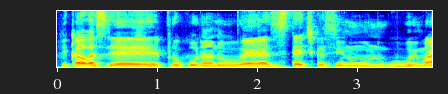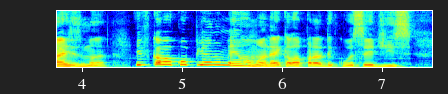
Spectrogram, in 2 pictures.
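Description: A man's ordinary speaking voice, fairly high in pitch, with fairly even intonation, big swings in loudness and a fairly quick pace. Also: hardly any pauses. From Serra, Espírito Santo, Brazil. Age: 20s. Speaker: street artist. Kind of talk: casual chat.

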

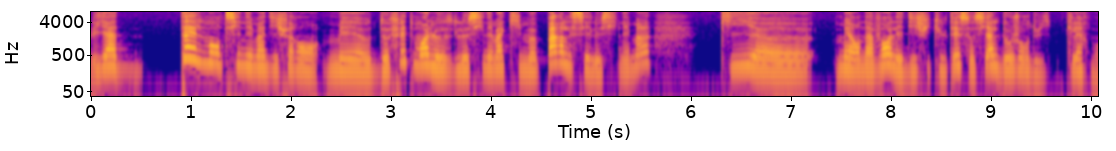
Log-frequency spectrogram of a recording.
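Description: Very clean recording, silent background. A woman speaks fairly slowly at a fairly high pitch with ordinary pitch variation. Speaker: film journalist and TV presenter. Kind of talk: casual interview.

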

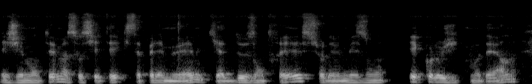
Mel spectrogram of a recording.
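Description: A dark, mellow, somewhat breathy tone with ordinary pitch variation, at a moderate pace, on a very clean recording with a silent background. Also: man, very deep, low pitch for a man. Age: 40s. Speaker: former mountain rescuer, business speaker. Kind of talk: casual interview. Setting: podcast interview. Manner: halting, repeats words.

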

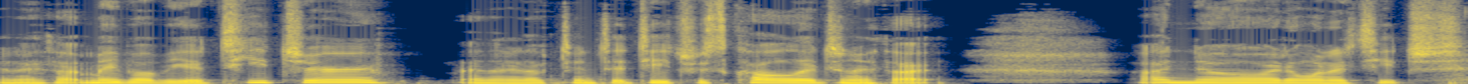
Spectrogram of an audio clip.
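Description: With a Canadian accent, a woman talks very fast in a medium-pitched, dark and mellow tone, her loudness very even and her intonation fairly even, in a very clean, silent recording with a dry, close sound and no echo. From Ontario, Canada. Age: 40s. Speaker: massage therapist. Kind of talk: casual chat. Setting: studio.

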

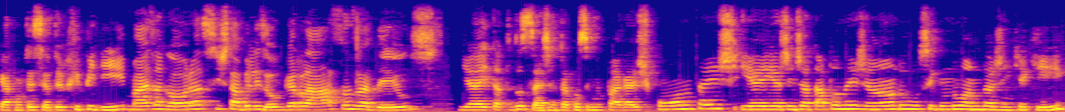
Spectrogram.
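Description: With a Recife accent and a fairly high voice, a woman speaks at a moderate pace with hardly any pauses over noticeable background noise. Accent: Recife (northeastern Brazilian). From Brazil, Recife (Pernambuco). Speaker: immigrant sharing experience. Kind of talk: casual interview chat. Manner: animated.

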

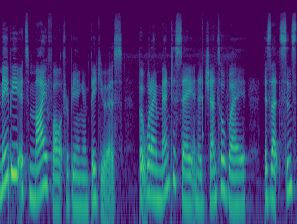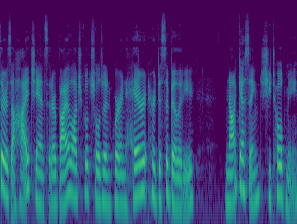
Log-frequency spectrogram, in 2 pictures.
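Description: The voice has ordinary pitch variation on a very clean recording with a silent background. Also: woman, medium pitch for a woman, moderate pace. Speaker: podcast co-host. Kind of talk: casual chat, reading Reddit posts aloud. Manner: chatty, animated.

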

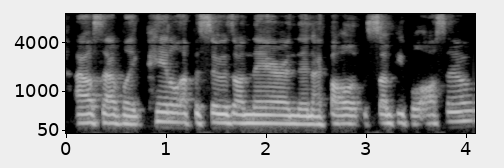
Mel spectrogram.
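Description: A woman with an American accent speaks very fast at a fairly low pitch, in monotone, flat intonation. The background is quiet. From Maryland, US. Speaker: podcast host. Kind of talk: casual chat.

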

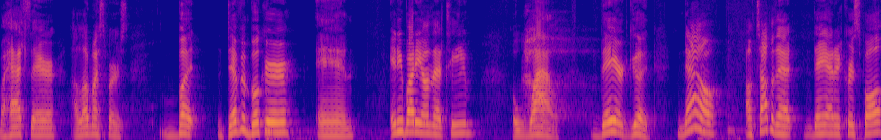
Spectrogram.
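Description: In a very clean recording with a silent background, a man with a high pitch and lively intonation speaks at a very slow pace with long, frequent pauses. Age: 30s. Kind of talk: casual chat while drinking. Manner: animated, casual, profane.

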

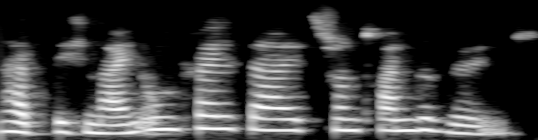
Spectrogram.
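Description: Her pitch shows ordinary variation as the woman speaks. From Palatinate, Germany. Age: 40s. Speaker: coach. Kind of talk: interview.

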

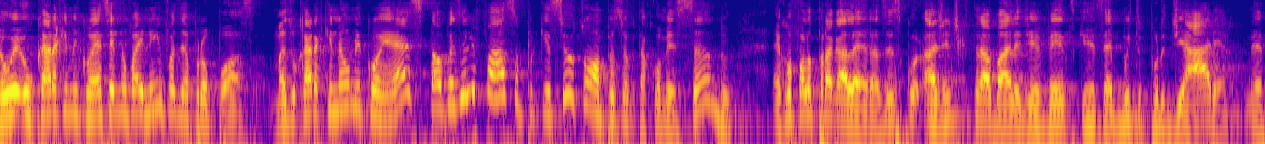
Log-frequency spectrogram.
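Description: A man is speaking. He talks at a very fast pace. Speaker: pedagogue and events worker. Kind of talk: casual chat.

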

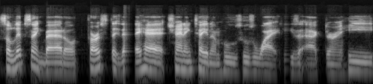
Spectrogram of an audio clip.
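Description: A man with a normal speaking voice, fairly low in pitch, fairly even in intonation, at a moderate pace. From Washington, D.C. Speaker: author. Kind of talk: interview.

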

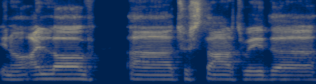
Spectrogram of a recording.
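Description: Very slowly, a man with an Italian accent speaks in a bright, sharp tone. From southern Italy. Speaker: bartender. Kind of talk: casual chat. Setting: video call.

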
